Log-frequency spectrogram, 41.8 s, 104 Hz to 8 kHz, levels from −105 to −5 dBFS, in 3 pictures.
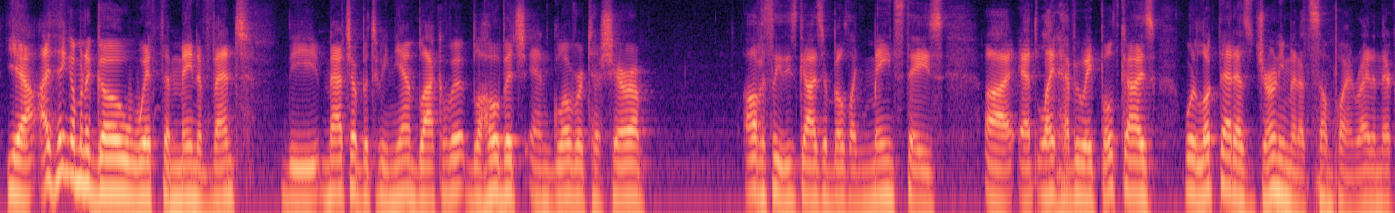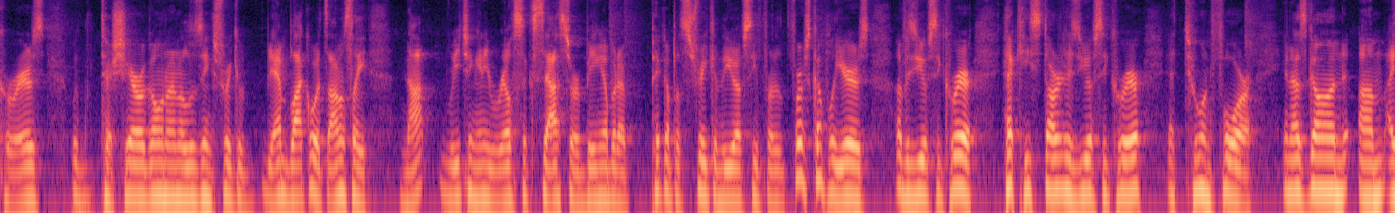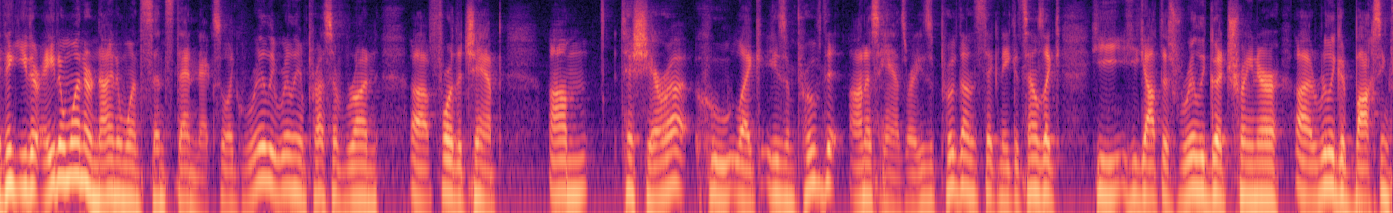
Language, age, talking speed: English, 30-49, 210 wpm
